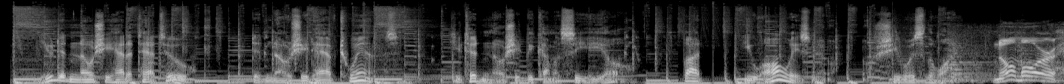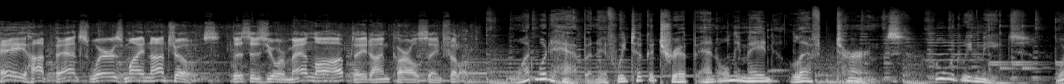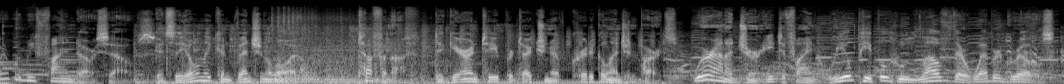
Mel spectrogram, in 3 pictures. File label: Commercial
